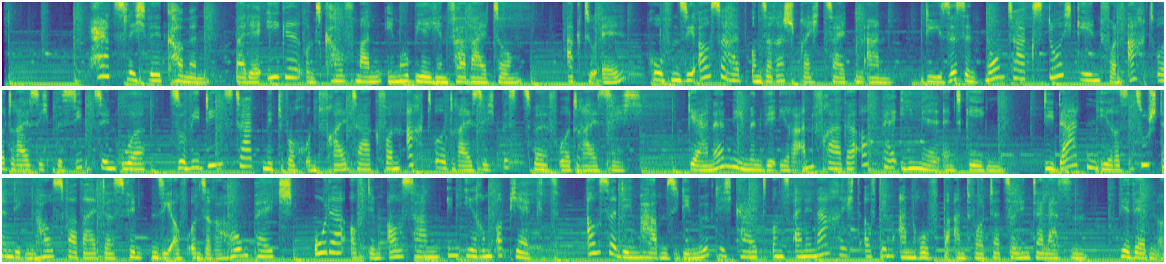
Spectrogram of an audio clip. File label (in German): Ansage; Igel Kaufmann; telefonansage verwaltung hausverwaltung hausmeister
